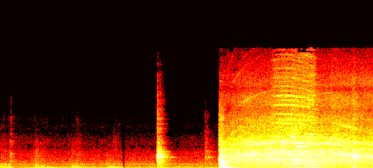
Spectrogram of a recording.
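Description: Light handling of timber and a sharp knock, then about three seconds in a power saw starts suddenly and runs loud, cutting through a timber batten offcut.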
